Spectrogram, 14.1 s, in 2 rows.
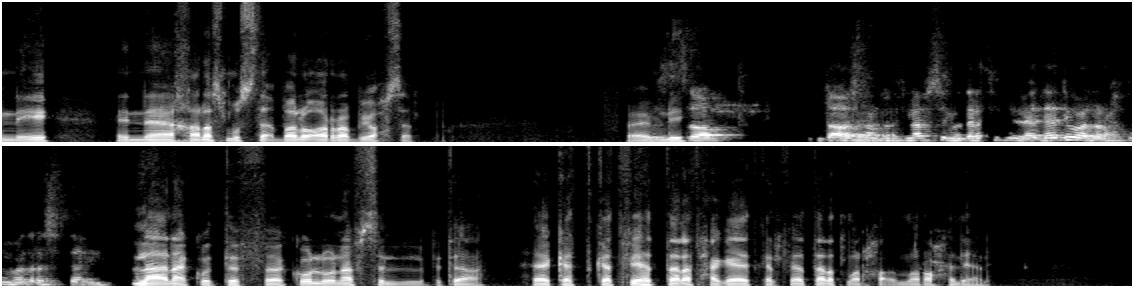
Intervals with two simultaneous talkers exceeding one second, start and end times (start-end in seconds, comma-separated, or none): none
